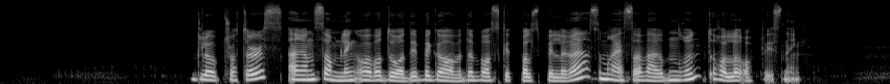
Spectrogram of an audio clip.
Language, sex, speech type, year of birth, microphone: Norwegian, female, read, 1972, Shure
